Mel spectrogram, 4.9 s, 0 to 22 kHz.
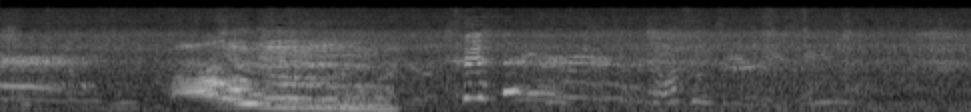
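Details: Female tiger in a zoo enclosure at Fresno Chaffee Zoo, recorded in 2007 during an after-hours event, vocalizing after drinking, eating and pacing: one loud, deep rumbling roar lasting about a second, followed by people chatting nearby.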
